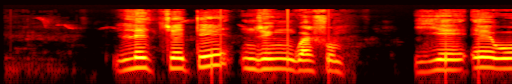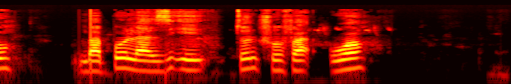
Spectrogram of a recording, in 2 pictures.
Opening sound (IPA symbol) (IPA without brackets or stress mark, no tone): l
